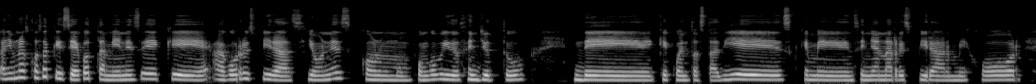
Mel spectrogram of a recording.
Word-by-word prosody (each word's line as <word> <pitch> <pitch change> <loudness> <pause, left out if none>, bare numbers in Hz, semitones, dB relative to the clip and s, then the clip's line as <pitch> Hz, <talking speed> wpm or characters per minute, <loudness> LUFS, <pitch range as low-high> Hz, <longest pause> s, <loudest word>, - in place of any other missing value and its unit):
hay 250 +1 -1
unas 315 +3 0
cosa 330 +2 -1
que 280 -6 0
sí 235 - +3
hago 270 +5 +2
también 210 -5 0
es 220 0 -2
de 250 -2 0
que 215 -2 +3
hago 225 -1 0
respiraciones 230 +1 -2
como 205 -3 -2
pongo 210 +1 -1
vídeos 220 -2 +1
en 220 -2 +3
YouTube 215 +1 -1 0.5
de 200 -2 +3
que 220 -2 -3
cuenta 205 -1 -3
hasta 190 -1 -6
10, 220 0 +4
que 220 - -6
me 200 -1 0
enseñan 205 +1 -2
a 205 - 0
respirar 205 -1 -3
mejor, 205 +2 -3
210 Hz, 160 wpm, -23 LUFS, 205-230 Hz, 0.5 s, 10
